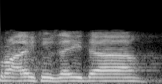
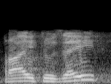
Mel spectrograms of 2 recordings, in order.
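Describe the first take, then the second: First: The last word ends in a long a vowel. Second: The last word ends in a bare consonant. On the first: This is the well-known standard usage. "هذا على اللغة الفصحى المشهورة" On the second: "وأما لغة ربيعة فبينهما التسوية"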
